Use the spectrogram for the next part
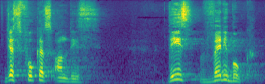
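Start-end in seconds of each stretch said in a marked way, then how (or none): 2.1-3.3 very slow, "very" drawn out for emphasis; stress on very. Shown as a demonstration. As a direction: stretch and stress the word "very". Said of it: "giving more stress on this word very".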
